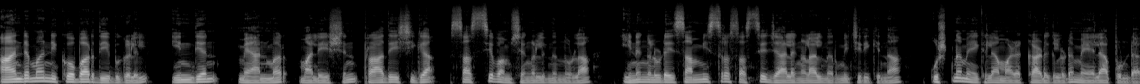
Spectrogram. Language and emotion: Malayalam, neutral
